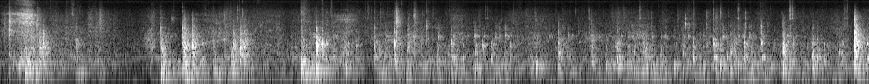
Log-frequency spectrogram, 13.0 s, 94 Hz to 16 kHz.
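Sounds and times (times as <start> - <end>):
screw creaking and scraping: 2.4 - 13.0.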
